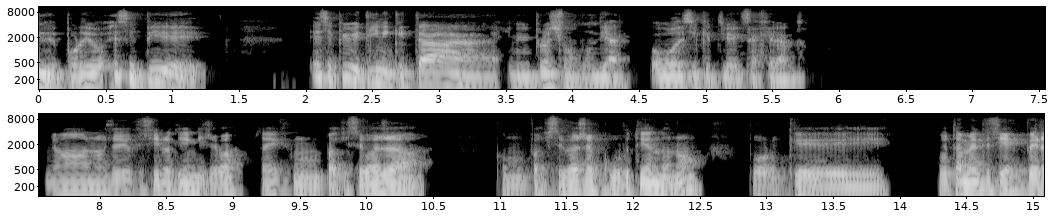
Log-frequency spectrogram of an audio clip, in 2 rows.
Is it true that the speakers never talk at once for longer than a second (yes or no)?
yes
